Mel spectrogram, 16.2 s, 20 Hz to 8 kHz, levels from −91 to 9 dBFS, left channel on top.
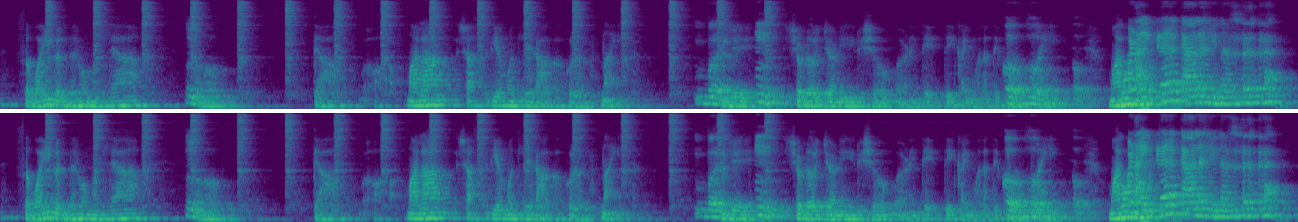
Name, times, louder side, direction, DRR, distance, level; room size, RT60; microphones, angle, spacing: voice 1, 0.3-1.7 2.4-2.8 3.9-4.2 4.5-4.8 5.1-7.7 9.0-9.4 10.0-13.1 13.6-14.3 15.8-16.0, right 1 dB, 15° right, 6 dB, 0.3 m, -27 dB
sound 1, 0.6-0.7 1.2-1.3 1.8-1.9 2.4-2.5 3.0-3.1 3.6-3.7 4.2-4.3 4.8-4.9 5.4-5.5 6.0-6.1 6.6-6.7 7.2-7.3 7.8-7.9 8.4-8.5 9.0-9.1 9.6-9.7, left 1 dB, ahead, 0.7 m, -38 dB
voice 2, 8.7-9.1 9.4-9.7 12.6-13.1 13.4-13.5 14.1-15.9, right 1 dB, 45° right, -1 dB, 1.0 m, -26 dB
4.7 x 2.5 x 3.7 m, 1.0 s
head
